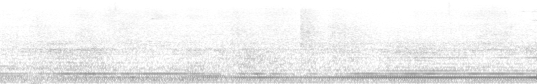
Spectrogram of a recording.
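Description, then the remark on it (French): A rubbed metal basin set into vibration sings with a steady, resonant drone, like a rubbed Tibetan singing bowl, layered overtones humming at a constant pitch and swelling slightly louder toward the end, with no voices. Such a basin can sound very strongly and be heard kilometres away. “Cette bassine, quand elle rentre en vibration, elle crée un son, un peu comme un bol tibétain qu'on vient frotter.”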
